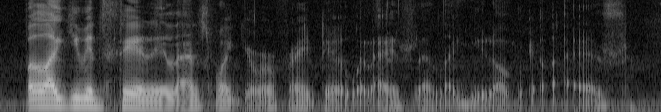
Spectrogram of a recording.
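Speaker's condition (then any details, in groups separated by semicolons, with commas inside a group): Friedreich ataxia, severe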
